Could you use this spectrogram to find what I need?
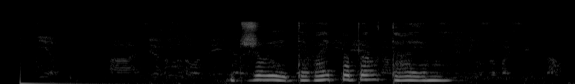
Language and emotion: Russian, sad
